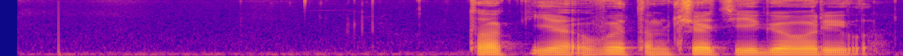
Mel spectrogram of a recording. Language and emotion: Russian, neutral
